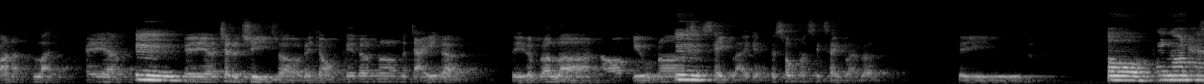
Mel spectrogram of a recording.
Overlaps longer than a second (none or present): none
